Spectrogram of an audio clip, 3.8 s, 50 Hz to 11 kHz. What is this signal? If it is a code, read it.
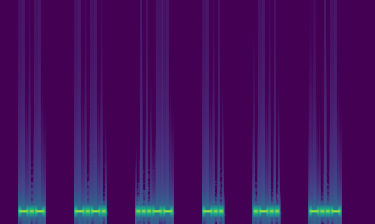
Morse code, heard as a keyed tone, about 47 wpm, spaced as for 21 wpm, 700 Hz. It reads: KC3DLX
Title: USA Call Signs - 6 Characters - 4x Character Spacing - 45wpm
